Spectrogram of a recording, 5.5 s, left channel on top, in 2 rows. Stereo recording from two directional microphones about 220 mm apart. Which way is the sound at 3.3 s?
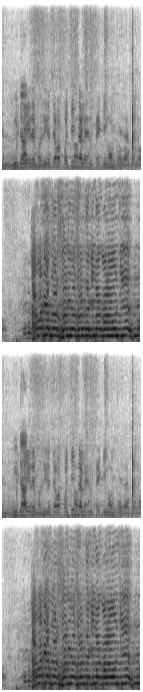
Centre (ahead or behind).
